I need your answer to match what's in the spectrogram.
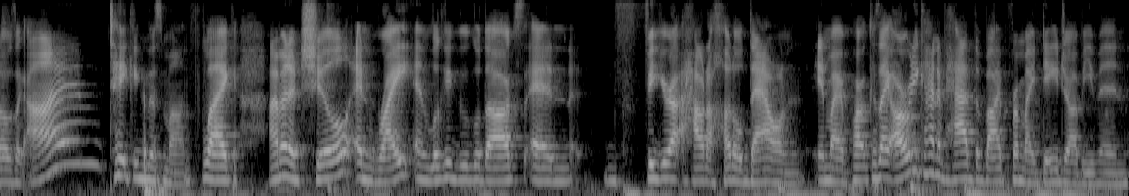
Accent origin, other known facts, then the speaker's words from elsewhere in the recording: Florida, United States; growing up in Florida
